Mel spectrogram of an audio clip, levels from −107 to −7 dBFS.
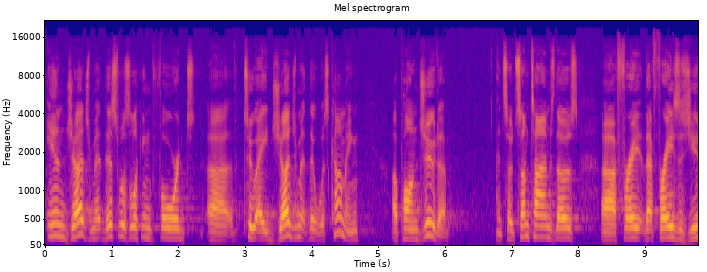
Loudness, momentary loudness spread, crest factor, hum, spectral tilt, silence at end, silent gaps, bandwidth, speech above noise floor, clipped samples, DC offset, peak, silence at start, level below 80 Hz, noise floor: -32 LUFS; 12 LU; 20 dB; none; -2.5 dB/octave; 0 s; none; 18.5 kHz; 36 dB; under 0.1%; under 0.1%; -14 dBFS; 0 s; under -90 dBFS; -69 dBFS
